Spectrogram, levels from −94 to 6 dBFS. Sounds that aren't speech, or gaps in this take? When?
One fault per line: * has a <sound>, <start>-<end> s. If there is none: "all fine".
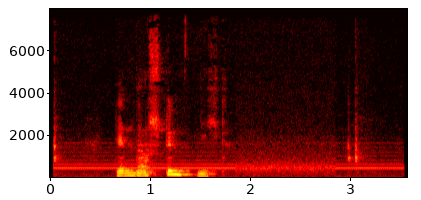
all fine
